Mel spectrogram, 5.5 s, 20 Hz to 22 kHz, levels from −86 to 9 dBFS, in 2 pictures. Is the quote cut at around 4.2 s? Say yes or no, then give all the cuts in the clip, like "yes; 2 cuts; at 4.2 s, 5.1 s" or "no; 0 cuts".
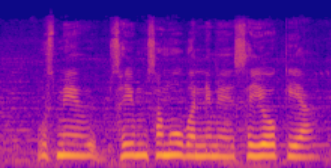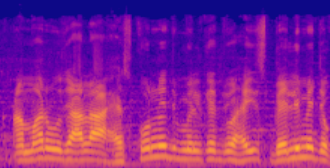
no; 1 cut; at 2.7 s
